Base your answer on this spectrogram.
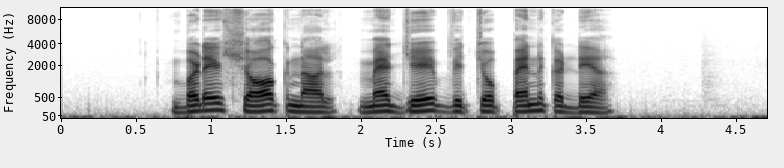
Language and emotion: Punjabi, neutral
